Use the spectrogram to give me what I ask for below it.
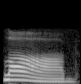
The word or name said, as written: lob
